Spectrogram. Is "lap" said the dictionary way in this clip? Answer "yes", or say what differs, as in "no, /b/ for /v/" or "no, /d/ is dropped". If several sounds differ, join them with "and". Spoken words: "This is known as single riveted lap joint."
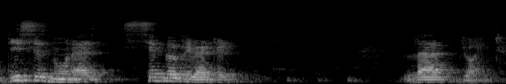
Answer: no, /b/ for /p/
